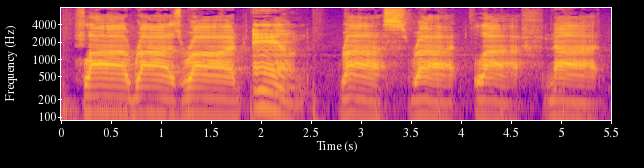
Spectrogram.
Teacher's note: there's always been what we can describe as full price smoothing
